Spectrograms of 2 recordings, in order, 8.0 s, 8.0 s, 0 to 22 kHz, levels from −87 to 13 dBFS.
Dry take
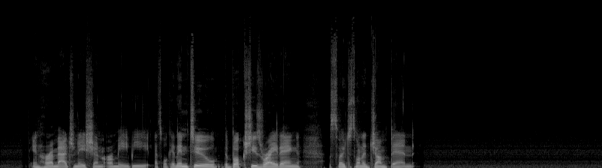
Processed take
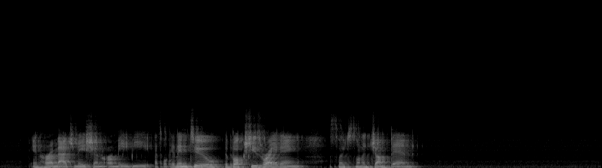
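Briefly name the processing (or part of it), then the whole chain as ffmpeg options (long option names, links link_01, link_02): guitar cabinet: -filter_complex "[0:a]highpass=77,equalizer=frequency=110:width_type=q:width=4:gain=-10,equalizer=frequency=190:width_type=q:width=4:gain=3,equalizer=frequency=360:width_type=q:width=4:gain=-8,equalizer=frequency=520:width_type=q:width=4:gain=-3,equalizer=frequency=2000:width_type=q:width=4:gain=-10,equalizer=frequency=3600:width_type=q:width=4:gain=6,lowpass=frequency=4200:width=0.5412,lowpass=frequency=4200:width=1.3066,asettb=1/sr,asplit=3[link_01][link_02][link_03];[link_01]atrim=end=3.624[link_04];[link_02]atrim=start=3.62:end=4.96,asetpts=PTS-STARTPTS,afade=type=in:duration=0.004:curve=qsin,afade=type=out:start_time=1.336:duration=0.004:curve=qsin,equalizer=frequency=500:width_type=o:width=1:gain=-9,equalizer=frequency=2000:width_type=o:width=1:gain=-12,equalizer=frequency=4000:width_type=o:width=1:gain=5,equalizer=frequency=8000:width_type=o:width=1:gain=-8[link_05];[link_03]atrim=start=4.956[link_06];[link_04][link_05]acrossfade=duration=0.004:curve1=hsin:curve2=qsin[link_07];[link_07][link_06]acrossfade=duration=0.004:curve1=qsin:curve2=hsin,aecho=1:1:62|124|186|248:0.355|0.11|0.0341|0.0106,volume=-5.5dB"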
